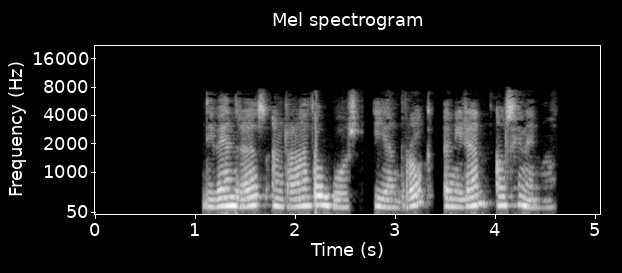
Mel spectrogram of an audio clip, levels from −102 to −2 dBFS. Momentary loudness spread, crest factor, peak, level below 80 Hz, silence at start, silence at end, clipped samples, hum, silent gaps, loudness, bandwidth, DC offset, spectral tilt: 10 LU; 16 dB; -2 dBFS; -54 dBFS; 1.1 s; 0.45 s; under 0.1%; none; 2.70-2.77 s, 3.40-3.48 s; -17 LUFS; 7.4 kHz; under 0.1%; -6.5 dB/octave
